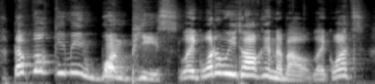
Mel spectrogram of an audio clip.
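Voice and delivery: loud, high exasperated rant; indignant outburst. Retold or imitated. Ranting at the One Piece poster, loud and indignant. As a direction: fire it back at them, offended.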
